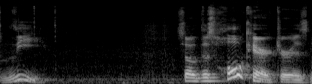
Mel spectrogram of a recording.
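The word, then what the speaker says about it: 力: And this character is pronounced li.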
